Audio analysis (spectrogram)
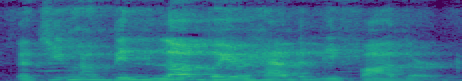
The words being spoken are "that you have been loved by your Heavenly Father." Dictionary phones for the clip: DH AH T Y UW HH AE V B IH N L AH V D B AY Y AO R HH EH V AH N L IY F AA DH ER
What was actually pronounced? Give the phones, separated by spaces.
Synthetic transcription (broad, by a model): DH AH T Y UW HH AE V B IH N L AH V D B AY Y AO R HH EH V AH N L IY F AA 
